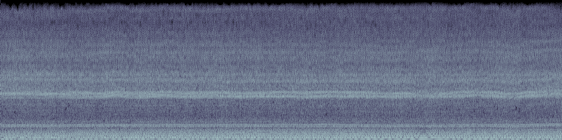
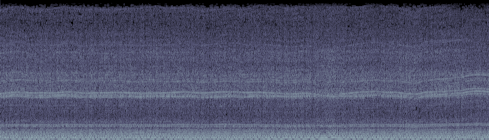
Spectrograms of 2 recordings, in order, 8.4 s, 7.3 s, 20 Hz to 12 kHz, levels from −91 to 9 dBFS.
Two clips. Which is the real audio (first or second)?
second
